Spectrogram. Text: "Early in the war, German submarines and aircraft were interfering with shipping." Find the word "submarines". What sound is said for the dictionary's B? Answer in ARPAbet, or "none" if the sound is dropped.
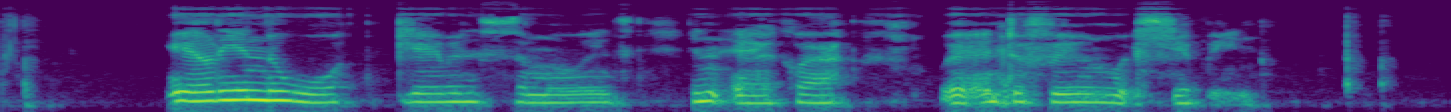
none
